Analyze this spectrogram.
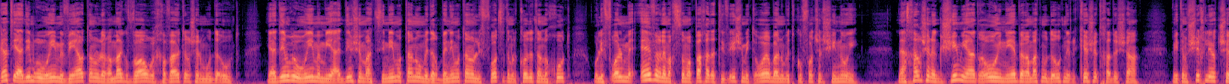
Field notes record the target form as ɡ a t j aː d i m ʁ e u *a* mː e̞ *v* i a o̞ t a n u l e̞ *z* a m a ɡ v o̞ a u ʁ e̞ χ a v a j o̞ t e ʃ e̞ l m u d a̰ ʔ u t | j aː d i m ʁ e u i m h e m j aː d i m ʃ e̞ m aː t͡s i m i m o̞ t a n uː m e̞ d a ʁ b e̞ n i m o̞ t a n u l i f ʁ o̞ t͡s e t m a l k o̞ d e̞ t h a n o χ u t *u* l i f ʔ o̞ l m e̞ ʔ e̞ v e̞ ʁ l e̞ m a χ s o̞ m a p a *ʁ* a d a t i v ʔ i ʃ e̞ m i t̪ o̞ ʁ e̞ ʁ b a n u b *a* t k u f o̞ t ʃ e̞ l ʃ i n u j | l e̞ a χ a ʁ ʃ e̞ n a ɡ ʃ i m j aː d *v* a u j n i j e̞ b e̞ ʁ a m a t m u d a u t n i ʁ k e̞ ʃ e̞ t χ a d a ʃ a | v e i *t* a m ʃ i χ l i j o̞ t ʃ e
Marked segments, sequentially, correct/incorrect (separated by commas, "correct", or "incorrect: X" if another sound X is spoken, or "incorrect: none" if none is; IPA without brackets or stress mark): incorrect: i, correct, incorrect: ʁ, correct, incorrect: χ, incorrect: e, incorrect: ʁ, correct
